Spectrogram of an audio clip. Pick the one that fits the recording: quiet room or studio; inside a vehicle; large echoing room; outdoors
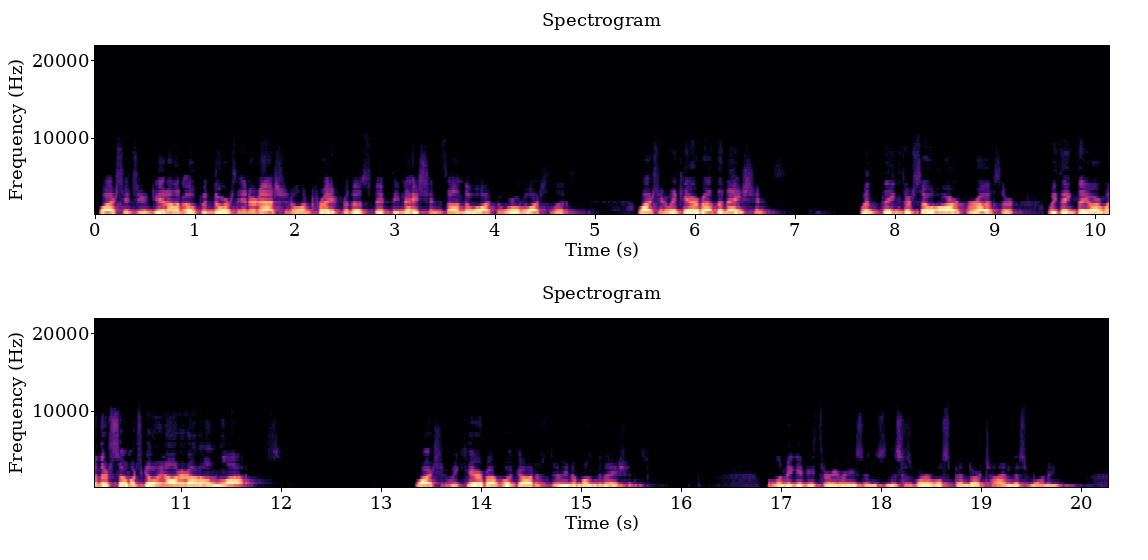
large echoing room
